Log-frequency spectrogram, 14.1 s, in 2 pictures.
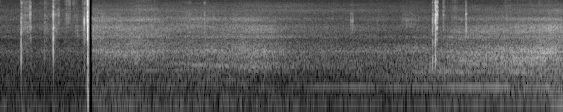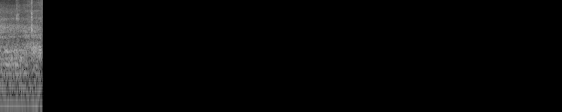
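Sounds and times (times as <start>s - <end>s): vehicle engine running: 0.9s - 7.6s.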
